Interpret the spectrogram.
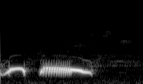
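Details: Decoy spotted dove calling to lure wild doves: an arched mellow coo followed by a longer, rolling coo that slowly falls at the end, clean and close.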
